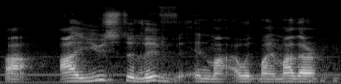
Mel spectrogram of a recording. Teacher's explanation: When you say used to, you write it used to, but you do not pronounce the D. So I used to live with my mother.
